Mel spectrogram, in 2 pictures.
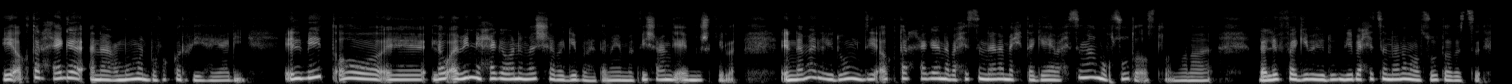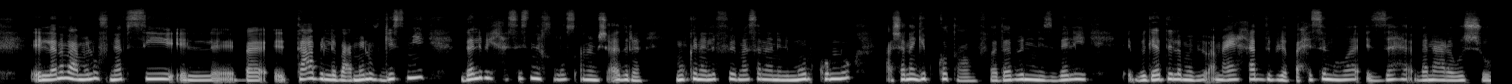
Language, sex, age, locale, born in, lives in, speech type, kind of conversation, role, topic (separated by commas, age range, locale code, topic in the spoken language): Arabic, female, 30-34, ar-EG, Egypt, Egypt, conversation, advice, user, إزاي أشتري حاجات كويسة من غير ما أضيّع وقتي ولا فلوسي؟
